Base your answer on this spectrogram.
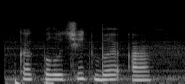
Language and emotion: Russian, neutral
